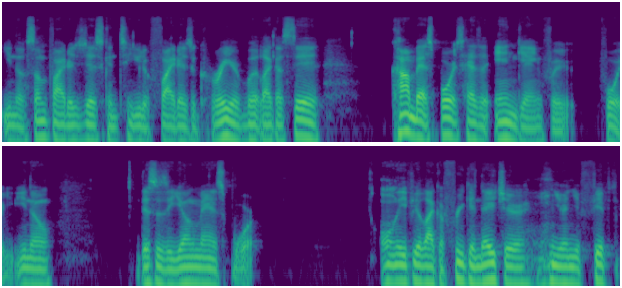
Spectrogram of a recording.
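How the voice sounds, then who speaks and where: Low-voiced man, casual podcast talk. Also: darkish tone, no echo, studio quality. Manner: conversational, many fillers like "you know" and "like"; reads quotes aloud then comments. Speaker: podcast host. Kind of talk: casual solo podcast commentary.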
